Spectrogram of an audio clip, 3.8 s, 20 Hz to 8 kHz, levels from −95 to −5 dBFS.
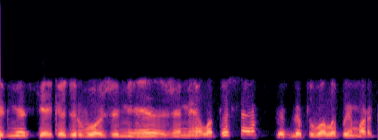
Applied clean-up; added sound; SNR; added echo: neural mask model Resemble Enhance denoiser.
